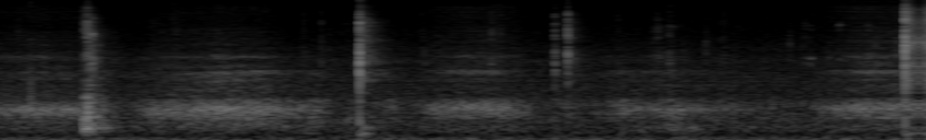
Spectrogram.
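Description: Faint, sharp clicks of the hard plastic parts of a Shinkalion Z Dark Shinkalion transforming toy robot being handled and snapped into place, a handful spaced about a second apart, with soft breathing between them.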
